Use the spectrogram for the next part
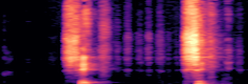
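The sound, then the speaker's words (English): Two short, pitiful dog whimpers, each a breathy whine sliding downward, about a second apart, with nothing else sounding between them. “Bish looked embarrassed as George spoke a pathetic whimper.”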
